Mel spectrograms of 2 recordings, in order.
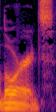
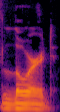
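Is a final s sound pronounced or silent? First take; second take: pronounced; silent. First: The word ends with an audible s sound. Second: The word ends without any s sound. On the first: The speaker calls it wrong. "it's not Lords" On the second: The speaker calls it right. "It's Lord"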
